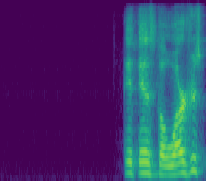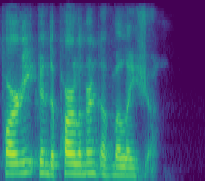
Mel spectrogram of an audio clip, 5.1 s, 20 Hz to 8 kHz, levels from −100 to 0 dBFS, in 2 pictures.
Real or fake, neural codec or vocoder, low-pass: fake; codec, 16 kHz, 0.8 kbps, ZipCodec; 7.2 kHz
